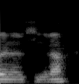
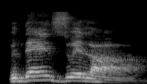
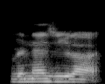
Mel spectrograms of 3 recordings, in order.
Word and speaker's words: Venezuela: Thirdly, I would also like to go to Venezuela. No, it's pronounced as Venezuela. Venezuela, as it is where the biggest waterfall is located.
